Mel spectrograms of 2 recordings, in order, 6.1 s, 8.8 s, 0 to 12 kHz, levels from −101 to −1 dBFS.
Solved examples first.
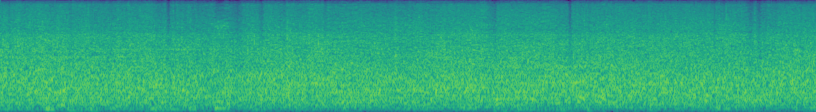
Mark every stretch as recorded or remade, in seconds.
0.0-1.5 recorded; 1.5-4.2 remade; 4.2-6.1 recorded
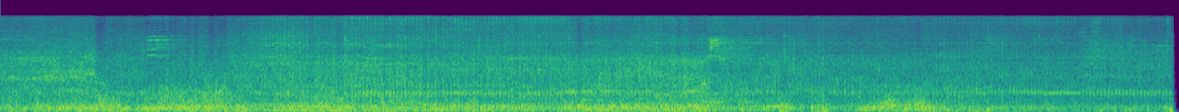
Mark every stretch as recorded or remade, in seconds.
0.0-1.8 recorded; 1.8-2.6 remade; 2.6-3.8 recorded; 3.8-4.5 remade; 4.5-4.9 recorded; 4.9-8.1 remade; 8.1-8.8 recorded

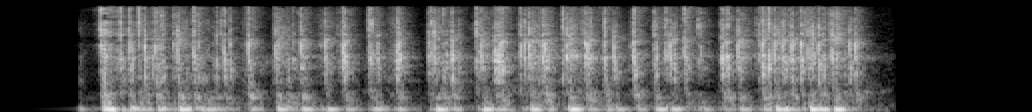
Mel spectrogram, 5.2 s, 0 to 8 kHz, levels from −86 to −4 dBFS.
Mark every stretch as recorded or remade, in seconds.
0.0-0.7 remade; 0.7-5.2 recorded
